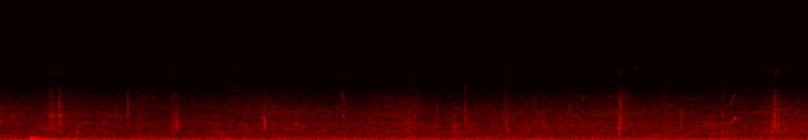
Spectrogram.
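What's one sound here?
Water laps gently against a dock.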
